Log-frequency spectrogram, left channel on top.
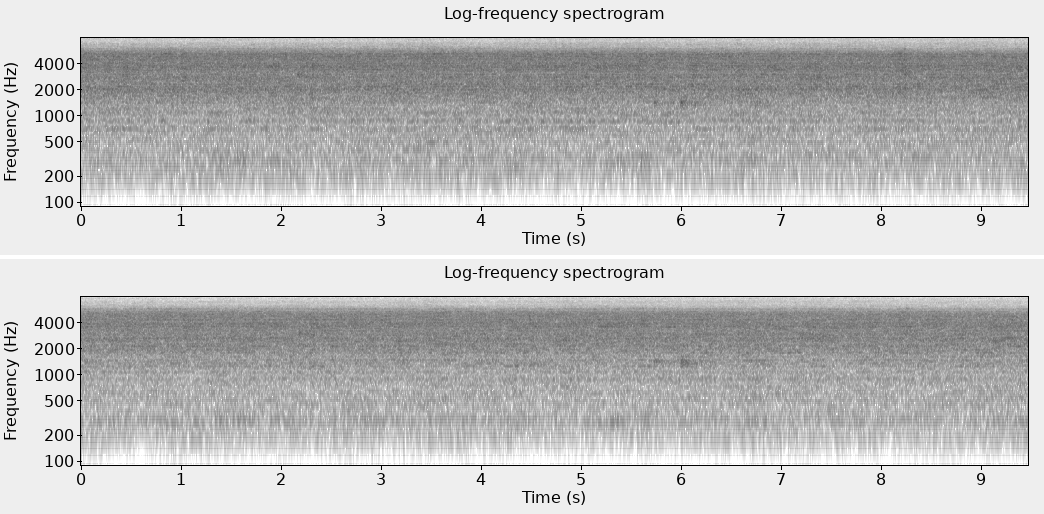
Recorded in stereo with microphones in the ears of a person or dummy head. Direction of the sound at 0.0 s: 85° left.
